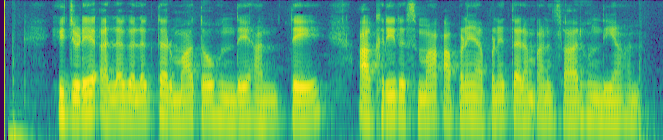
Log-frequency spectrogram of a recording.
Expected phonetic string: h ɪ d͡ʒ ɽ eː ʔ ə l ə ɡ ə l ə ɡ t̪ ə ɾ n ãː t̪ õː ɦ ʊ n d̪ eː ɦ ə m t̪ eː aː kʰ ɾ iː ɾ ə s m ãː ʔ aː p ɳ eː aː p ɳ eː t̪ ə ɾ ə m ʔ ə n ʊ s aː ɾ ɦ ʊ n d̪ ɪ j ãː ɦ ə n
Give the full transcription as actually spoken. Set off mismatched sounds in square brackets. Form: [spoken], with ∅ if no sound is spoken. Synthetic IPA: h ɪ d͡ʒ ɽ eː ʔ ə l ə ɡ ə l ə ɡ t̪ ə ɾ [m] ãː t̪ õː ɦ ʊ n d̪ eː ɦ ə [n] t̪ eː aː kʰ ɾ iː ɾ ə s m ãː ʔ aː p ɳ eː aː p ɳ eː t̪ ə ɾ ə m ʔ ə n ʊ s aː ɾ ɦ ʊ n d̪ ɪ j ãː ɦ ə n

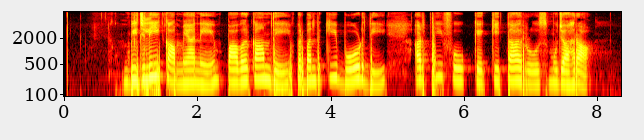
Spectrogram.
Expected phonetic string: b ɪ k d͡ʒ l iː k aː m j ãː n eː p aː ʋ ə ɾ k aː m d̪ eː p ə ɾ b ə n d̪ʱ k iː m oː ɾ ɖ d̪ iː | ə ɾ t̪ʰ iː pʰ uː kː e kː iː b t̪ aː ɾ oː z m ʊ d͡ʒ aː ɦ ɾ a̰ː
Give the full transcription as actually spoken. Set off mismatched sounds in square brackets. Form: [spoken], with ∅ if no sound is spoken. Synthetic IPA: b ɪ [∅] d͡ʒ l iː k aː m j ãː n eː p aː ʋ ə ɾ k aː m d̪ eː p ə ɾ b ə n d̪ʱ k iː [b] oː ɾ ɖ d̪ iː | ə ɾ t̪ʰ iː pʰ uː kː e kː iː [∅] t̪ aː ɾ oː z m ʊ d͡ʒ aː ɦ ɾ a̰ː

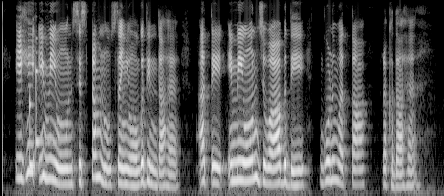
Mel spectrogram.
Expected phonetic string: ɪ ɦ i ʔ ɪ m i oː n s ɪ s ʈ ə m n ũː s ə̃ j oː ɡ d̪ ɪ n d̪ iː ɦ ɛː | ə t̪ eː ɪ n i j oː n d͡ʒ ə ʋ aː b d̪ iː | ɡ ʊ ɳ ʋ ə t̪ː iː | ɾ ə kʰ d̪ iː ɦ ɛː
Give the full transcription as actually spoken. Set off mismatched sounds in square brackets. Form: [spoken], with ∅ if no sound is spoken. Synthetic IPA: ɪ ɦ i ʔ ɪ m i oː n s ɪ s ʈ ə m n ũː s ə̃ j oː ɡ d̪ ɪ n d̪ [aː] ɦ ɛː | ə t̪ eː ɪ [m] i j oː n d͡ʒ ə ʋ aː b d̪ iː | ɡ ʊ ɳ ʋ ə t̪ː [aː] | ɾ ə kʰ d̪ [aː] ɦ ɛː

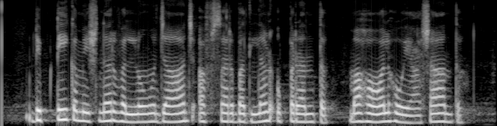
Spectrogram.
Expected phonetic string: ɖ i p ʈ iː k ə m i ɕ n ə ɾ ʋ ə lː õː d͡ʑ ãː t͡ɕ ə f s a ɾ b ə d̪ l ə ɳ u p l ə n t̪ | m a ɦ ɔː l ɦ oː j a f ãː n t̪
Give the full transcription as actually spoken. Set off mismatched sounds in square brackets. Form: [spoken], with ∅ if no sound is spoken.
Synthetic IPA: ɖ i p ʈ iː k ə m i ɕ n ə ɾ ʋ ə lː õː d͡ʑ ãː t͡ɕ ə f s [ə] ɾ b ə d̪ l ə ɳ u p [ɾ] ə n t̪ | m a ɦ ɔː l ɦ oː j a [ɕ] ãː n t̪

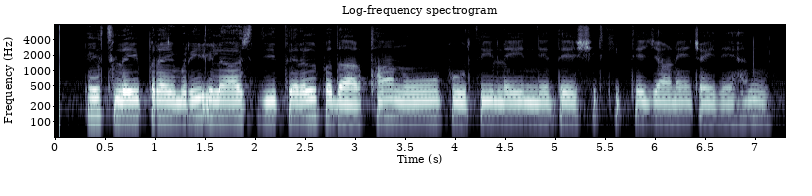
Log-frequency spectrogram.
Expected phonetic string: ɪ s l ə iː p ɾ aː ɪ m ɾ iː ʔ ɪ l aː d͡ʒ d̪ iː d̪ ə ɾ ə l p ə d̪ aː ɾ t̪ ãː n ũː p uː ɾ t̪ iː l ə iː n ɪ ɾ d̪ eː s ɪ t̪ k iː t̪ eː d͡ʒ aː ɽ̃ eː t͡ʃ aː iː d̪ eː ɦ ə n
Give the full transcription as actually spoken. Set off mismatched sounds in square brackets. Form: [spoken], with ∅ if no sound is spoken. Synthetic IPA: ɪ s l ə iː p ɾ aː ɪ m ɾ iː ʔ ɪ l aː d͡ʒ d̪ iː [t̪] ə ɾ ə l p ə d̪ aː ɾ [t̪ʰ] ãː n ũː p uː ɾ t̪ iː l ə iː n ɪ ɾ d̪ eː [ʃ] ɪ t̪ k iː t̪ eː d͡ʒ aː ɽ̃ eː t͡ʃ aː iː d̪ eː ɦ ə n

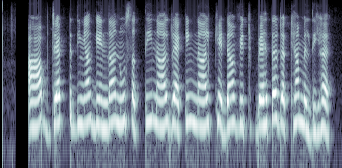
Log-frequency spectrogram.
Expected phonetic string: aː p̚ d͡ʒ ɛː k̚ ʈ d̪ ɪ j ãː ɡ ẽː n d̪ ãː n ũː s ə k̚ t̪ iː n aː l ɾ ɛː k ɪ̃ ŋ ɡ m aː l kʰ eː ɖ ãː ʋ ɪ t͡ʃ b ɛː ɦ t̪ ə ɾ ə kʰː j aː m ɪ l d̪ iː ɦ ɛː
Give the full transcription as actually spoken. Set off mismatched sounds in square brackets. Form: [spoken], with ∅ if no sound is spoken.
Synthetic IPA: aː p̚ d͡ʒ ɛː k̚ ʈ d̪ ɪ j ãː ɡ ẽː n d̪ ãː n ũː s ə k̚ t̪ iː n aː l ɾ ɛː k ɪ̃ ŋ ɡ [n] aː l kʰ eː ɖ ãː ʋ ɪ t͡ʃ b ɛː ɦ t̪ ə [ɾː] ə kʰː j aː m ɪ l d̪ iː ɦ ɛː

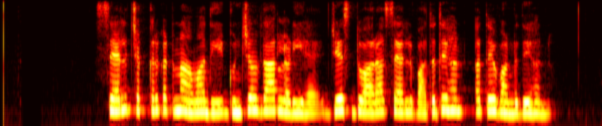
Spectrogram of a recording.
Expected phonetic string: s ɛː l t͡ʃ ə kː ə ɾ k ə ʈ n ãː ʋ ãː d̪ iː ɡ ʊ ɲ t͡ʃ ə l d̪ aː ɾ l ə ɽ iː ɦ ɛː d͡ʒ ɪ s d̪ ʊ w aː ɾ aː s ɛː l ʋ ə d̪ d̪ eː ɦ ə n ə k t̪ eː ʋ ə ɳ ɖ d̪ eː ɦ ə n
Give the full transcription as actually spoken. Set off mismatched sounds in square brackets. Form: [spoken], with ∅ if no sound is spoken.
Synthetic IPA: s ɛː l t͡ʃ ə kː ə ɾ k ə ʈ n [aː] ʋ ãː d̪ iː ɡ ʊ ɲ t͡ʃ ə l d̪ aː ɾ l ə ɽ iː ɦ ɛː d͡ʒ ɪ s d̪ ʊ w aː ɾ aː s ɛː l ʋ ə d̪ d̪ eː ɦ ə n ə [∅] t̪ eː ʋ ə ɳ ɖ d̪ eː ɦ ə n

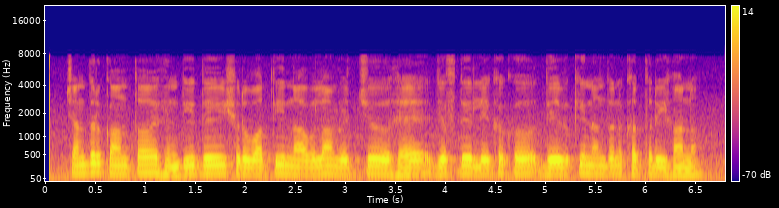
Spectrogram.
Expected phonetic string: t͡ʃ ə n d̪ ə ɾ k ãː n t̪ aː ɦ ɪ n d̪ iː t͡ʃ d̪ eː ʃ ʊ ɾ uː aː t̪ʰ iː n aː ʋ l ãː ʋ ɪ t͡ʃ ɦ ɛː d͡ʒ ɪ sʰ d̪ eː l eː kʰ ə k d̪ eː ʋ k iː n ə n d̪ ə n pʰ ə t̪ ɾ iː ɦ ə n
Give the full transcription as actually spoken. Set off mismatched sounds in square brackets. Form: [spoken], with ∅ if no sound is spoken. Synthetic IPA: t͡ʃ ə n d̪ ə ɾ k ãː n t̪ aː ɦ ɪ n d̪ iː [∅] d̪ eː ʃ ʊ ɾ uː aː [t̪] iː n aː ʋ l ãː ʋ ɪ t͡ʃ ɦ ɛː d͡ʒ ɪ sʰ d̪ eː l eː kʰ ə k d̪ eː ʋ k iː n ə n d̪ ə n [kʰ] ə t̪ ɾ iː ɦ ə n

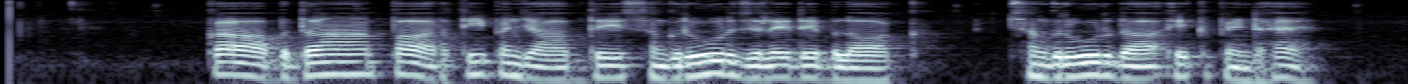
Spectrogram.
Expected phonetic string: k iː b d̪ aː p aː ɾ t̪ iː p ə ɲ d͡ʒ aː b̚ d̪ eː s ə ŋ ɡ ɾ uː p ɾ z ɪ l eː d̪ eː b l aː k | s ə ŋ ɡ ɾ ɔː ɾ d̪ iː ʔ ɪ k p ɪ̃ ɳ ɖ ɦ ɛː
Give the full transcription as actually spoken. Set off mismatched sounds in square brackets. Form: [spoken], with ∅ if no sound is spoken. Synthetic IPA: k [aː] b d̪ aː p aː ɾ t̪ iː p ə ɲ d͡ʒ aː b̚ d̪ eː s ə ŋ ɡ ɾ uː [∅] ɾ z ɪ l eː d̪ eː b l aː k | s ə ŋ ɡ ɾ [uː] ɾ d̪ [aː] ʔ ɪ k p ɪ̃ ɳ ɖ ɦ ɛː

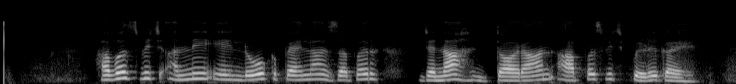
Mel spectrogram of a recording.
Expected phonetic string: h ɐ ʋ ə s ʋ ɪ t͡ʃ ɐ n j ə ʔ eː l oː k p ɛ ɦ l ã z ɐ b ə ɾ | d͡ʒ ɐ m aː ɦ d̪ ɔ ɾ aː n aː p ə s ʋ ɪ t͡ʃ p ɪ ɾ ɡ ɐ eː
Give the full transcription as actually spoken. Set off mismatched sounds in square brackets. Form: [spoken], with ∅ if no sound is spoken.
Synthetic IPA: h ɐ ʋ ə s ʋ ɪ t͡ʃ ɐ n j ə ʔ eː l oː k p ɛ ɦ l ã z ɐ b ə ɾ | d͡ʒ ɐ [n] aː ɦ d̪ [ɔː] ɾ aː n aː p ə s ʋ ɪ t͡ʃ p ɪ [ɽ] ɡ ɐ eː

